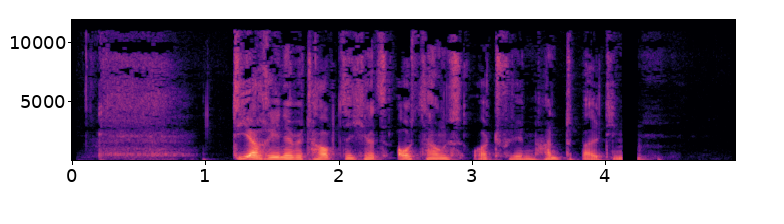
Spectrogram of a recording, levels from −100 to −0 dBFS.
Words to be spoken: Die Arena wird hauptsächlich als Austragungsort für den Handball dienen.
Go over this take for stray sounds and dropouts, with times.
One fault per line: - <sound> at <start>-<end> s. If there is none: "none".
- dropout at 4.1-4.3 s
